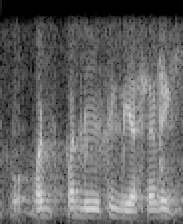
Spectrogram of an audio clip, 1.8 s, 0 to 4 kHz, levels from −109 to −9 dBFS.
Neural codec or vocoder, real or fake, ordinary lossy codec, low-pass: none; real; none; 3.6 kHz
